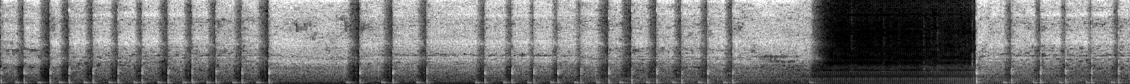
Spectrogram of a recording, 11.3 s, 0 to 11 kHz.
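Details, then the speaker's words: Philips GC9622 steam iron after solenoid water valve repair and reassembly, water supply button pressed: rapid regular steam hiss spurts about four a second, pausing then resuming evenly; steam comes out normally. "When the machine is ready to use, press the water supply button. Steam comes out normally."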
